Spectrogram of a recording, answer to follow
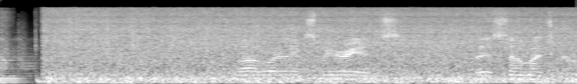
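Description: Steady rush of a waterfall's falling water, close to the falls. Background music cuts off just as it begins, and a man's voice joins about two seconds in.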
